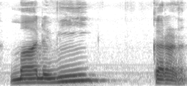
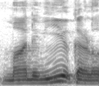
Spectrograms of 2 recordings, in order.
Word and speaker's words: मानवीकरण: कर देता हूं लगेगी मानवी करण मानवीय करण नहीं होता है मानवीकरण होता है क्या होता है मानवीकरण होता है यानी या नहीं होगा तो फिर भी क्या होगा मान वी करण मानवीकरण हो जाएगा यानी हम लोग क्या सोचते हैं यानी यानी ना पे छोटी की मात्रा का उच्चारण करते जो कि गलत होता है यानी होता है क्या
